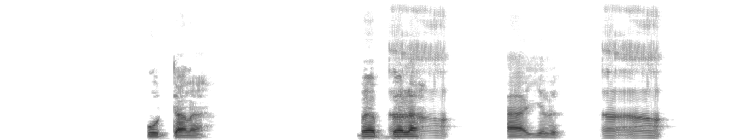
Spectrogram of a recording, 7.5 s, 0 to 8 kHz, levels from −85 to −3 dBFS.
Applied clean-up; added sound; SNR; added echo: neural mask model DeepFilterNet 3.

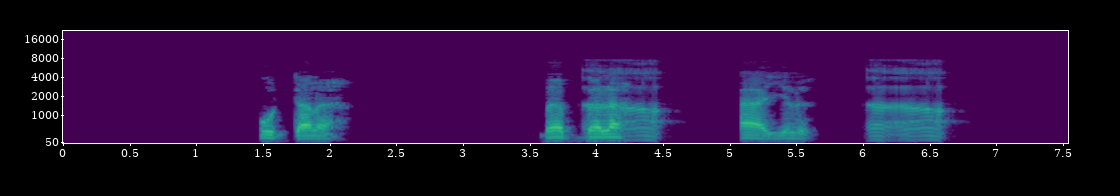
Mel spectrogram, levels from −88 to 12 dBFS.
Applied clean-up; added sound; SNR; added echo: none; Burping, eructation; 5 dB; none.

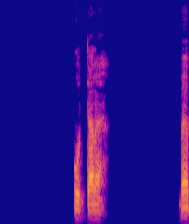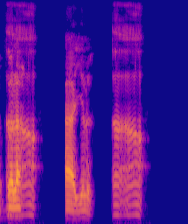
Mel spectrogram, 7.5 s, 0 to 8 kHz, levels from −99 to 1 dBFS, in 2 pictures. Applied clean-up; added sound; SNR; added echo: neural mask model Resemble Enhance denoiser.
